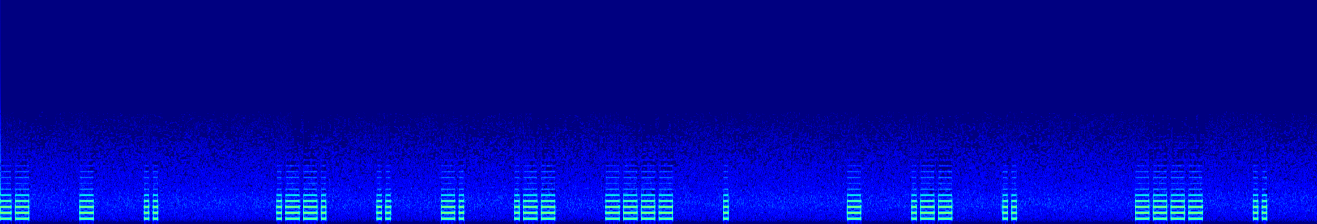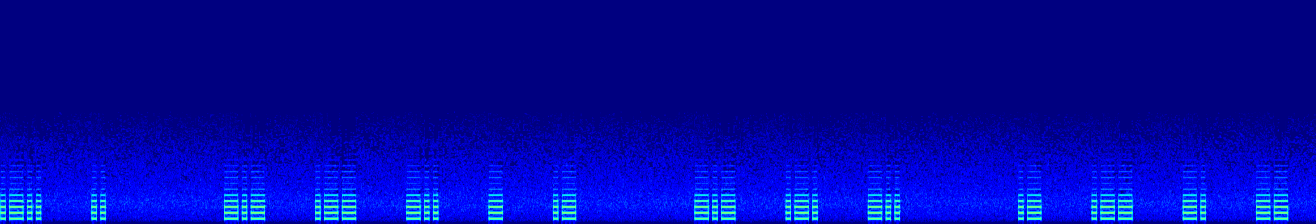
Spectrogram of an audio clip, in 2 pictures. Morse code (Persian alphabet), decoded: … پینوشه توی شیلی کودتا کرد اونم

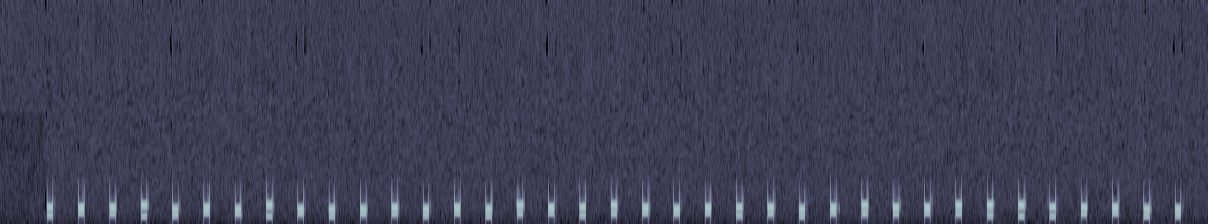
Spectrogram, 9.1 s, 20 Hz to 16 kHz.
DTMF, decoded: 5083407371784019059070581098096328014

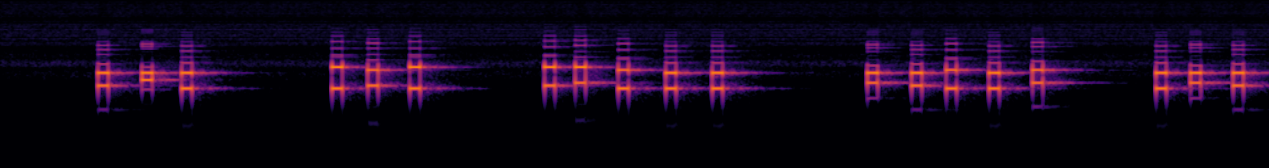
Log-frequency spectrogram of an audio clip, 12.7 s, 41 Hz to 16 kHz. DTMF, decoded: 4*1 353 69211 74218 174

